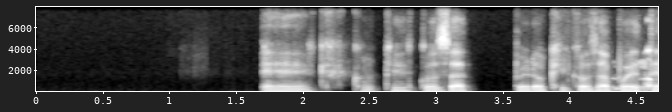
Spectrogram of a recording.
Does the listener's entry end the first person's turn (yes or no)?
yes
